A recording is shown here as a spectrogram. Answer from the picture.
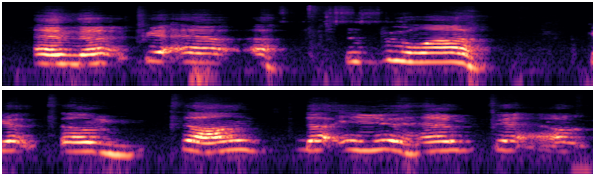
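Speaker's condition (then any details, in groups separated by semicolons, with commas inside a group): Cerebral palsy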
